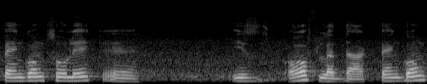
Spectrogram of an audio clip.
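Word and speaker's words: Pangong Tso: Pangong So Lake, T is silent. Pangong So Lake is of Ladakh.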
